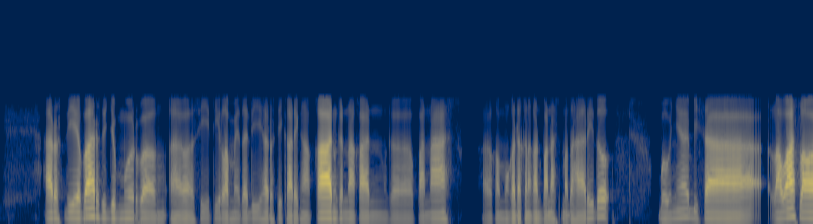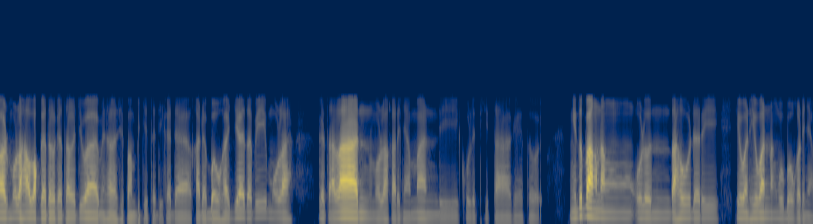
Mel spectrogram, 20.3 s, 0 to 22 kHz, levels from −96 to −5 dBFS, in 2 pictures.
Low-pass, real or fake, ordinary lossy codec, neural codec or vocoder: 3.6 kHz; real; none; none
